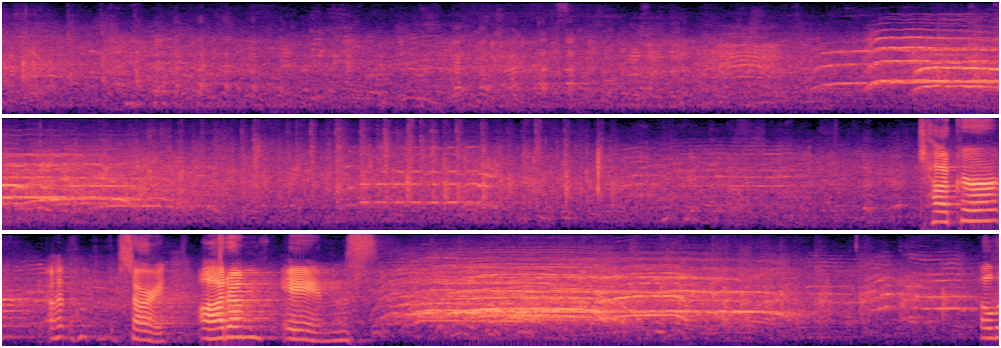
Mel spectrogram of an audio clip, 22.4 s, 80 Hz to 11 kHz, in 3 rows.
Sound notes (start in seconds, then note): 0.8 audience laughs; 6.1 audience cheers and applauds; 17.8 audience cheers and applauds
